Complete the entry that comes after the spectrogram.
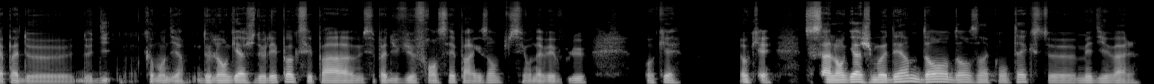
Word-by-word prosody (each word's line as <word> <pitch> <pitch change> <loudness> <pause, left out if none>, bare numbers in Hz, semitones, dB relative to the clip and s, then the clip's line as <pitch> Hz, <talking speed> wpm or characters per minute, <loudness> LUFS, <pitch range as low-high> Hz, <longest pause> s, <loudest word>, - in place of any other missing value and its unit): a - - 0
pas 90 -2 0
de 75 -2 -5
de 85 - -7
di 85 +1 -7 0.3
comment 85 -1 -2
dire, 85 -1 -3
de 90 +1 -1
langage 90 0 +2
de 90 - 0
l'époque? 100 +4 +1
C'est - - -1
pas 90 -3 +2
c'est 80 - -7
pas 90 - +1
du 85 -1 -6
vieux 90 +1 -3
français, 90 +4 -1
par 80 -4 -2
exemple 95 +4 -4
si 85 - -4
on 80 - -5
avait 80 0 -1
voulu 90 +3 -6 0.6
OK, 90 +3 -4 0.7
OK, - - -1 0.4
c'est 110 - +5
un 105 - +8
langage 110 +1 +6
moderne 120 +6 +4
dans 120 +2 +4
dans 105 -1 -1
un 100 - -1
contexte, 105 +1 -4
heu, 85 -1 -3
médiéval. 90 -3 -3
90 Hz, 185 wpm, -23 LUFS, 85-105 Hz, 0.7 s, un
